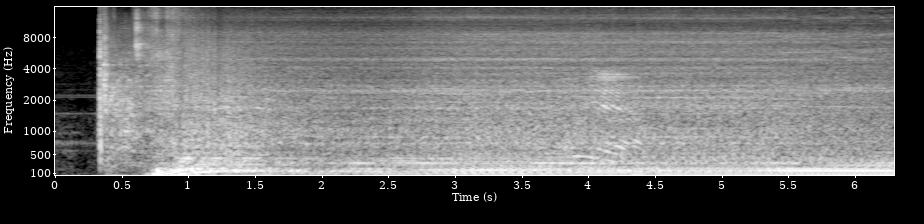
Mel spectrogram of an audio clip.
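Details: 2002 Ford SVT Lightning after reconnecting the intake tubes so air is metered through the mass airflow sensor, fixing a vacuum leak: one quick crank, fires straight away and settles into a strong, even idle; running right.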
